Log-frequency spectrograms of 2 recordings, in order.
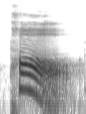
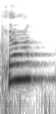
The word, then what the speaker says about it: Paul: 그래서 앞에 보시면 퍼 이렇게 발음하시는데 C자 거꾸로 된 발음 보이시죠? 거기에 강세가 왔고 PAU 하면 AU가 O와 어의 사이 발음이에요. 그래서 폴 아니고 펄 아니고 퍼 이렇게 발음해 주시면 되고 폴은 예전에 이상한 나라의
